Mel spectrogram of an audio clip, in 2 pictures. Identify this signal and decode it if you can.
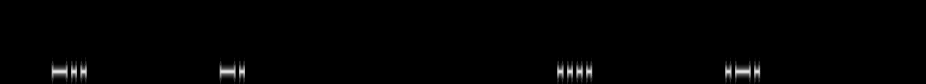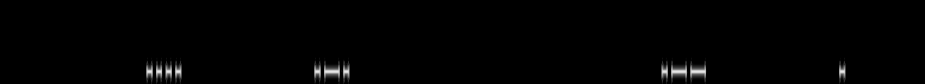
Morse code, heard as a keyed tone, about 25 wpm, spaced as for 6 wpm, 600 Hz. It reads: DN HR HR WE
